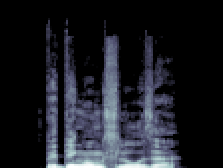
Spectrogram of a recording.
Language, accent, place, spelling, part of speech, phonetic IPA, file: German, Germany, Berlin, bedingungslose, adjective, [bəˈdɪŋʊŋsloːzə], De-bedingungslose.ogg
- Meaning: inflection of bedingungslos: 1. strong/mixed nominative/accusative feminine singular 2. strong nominative/accusative plural 3. weak nominative all-gender singular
